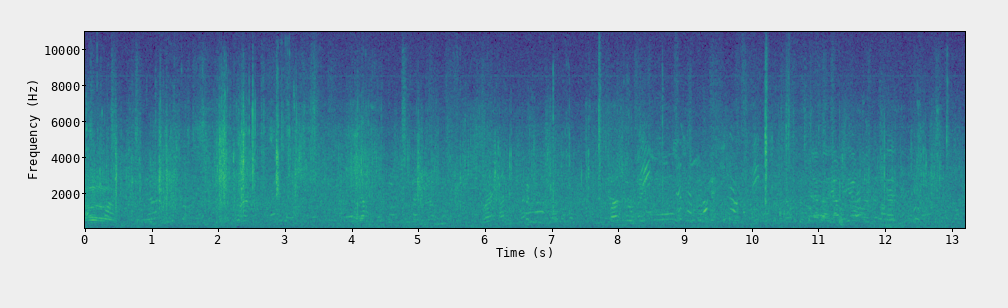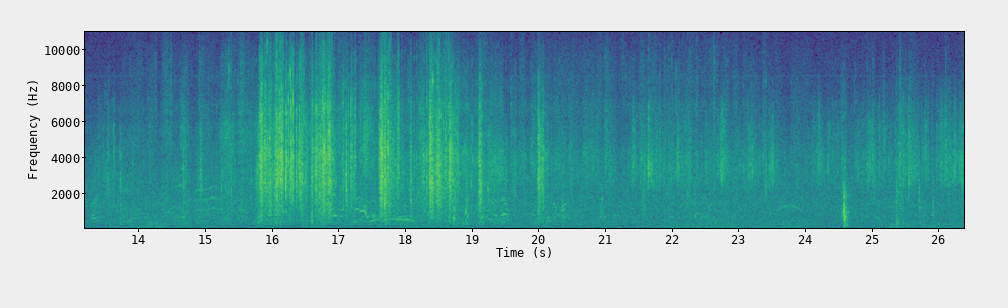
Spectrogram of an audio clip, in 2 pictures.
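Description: A paintbrush scratches and dabs against a canvas.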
